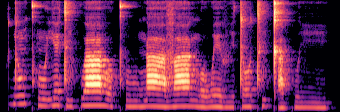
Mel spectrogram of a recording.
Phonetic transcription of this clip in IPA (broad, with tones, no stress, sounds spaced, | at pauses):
d ũ˦ kʰ ũ˨ j e˦˨ t i˨ kʷ aː˦ β o˨ kʰ uː˨ ŋ aː˦˨ v aː˦ ŋ o˨ w e˦˨ β i˨ t o˦ tʰ i˦ kʼ a˨ kʷ iː˨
